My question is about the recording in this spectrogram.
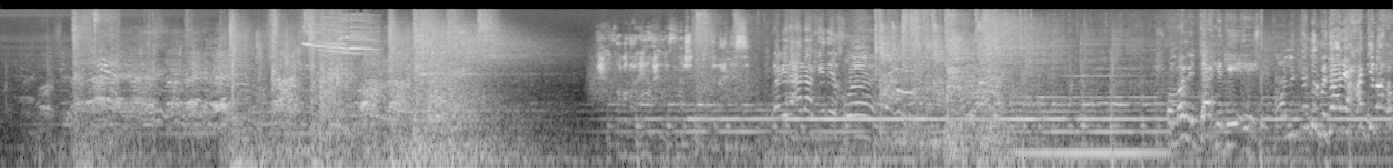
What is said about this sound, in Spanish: en lo que es la película: agobio de bombas y de voces y de jaleos, ¿vale? Así que vamos a escucharlo.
